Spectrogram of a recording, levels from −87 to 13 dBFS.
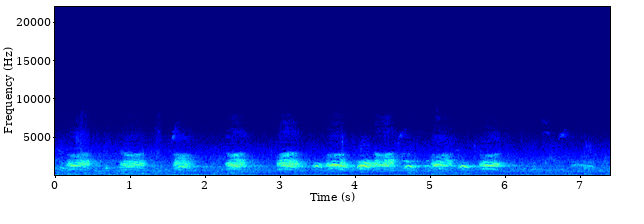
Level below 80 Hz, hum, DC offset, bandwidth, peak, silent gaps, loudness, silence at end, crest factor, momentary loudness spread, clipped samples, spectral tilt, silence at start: -64 dBFS; none; under 0.1%; 12 kHz; -24 dBFS; none; -41 LUFS; 0 s; 18 dB; 15 LU; under 0.1%; -3.5 dB/octave; 0 s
